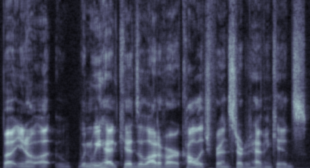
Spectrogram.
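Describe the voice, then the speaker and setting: A man's voice: fairly low pitch, a little fast, a bit bright. A man in his thirties, a podcast co-host, telling a long, rambling story in casual chat with lots of fillers.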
